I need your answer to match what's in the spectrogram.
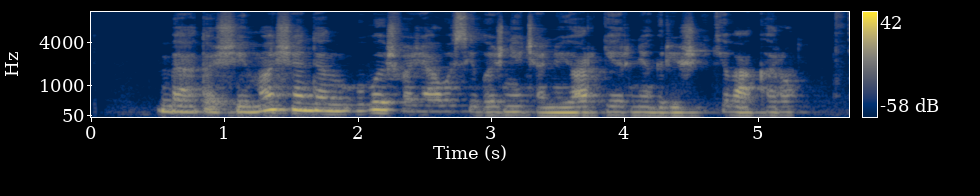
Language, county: Lithuanian, Vilnius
